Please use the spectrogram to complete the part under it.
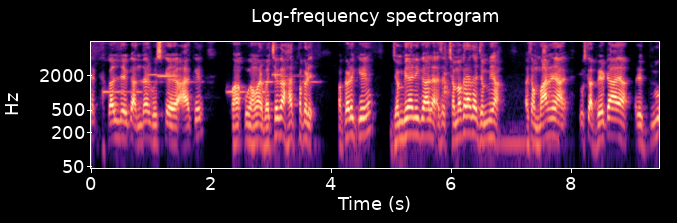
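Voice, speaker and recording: A man's voice: fairly high pitch, a little mellow, a little hiss or hum. An older man with a Hyderabadi accent, vividly recounting events in a news interview. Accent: Hyderabadi Hindi. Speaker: interviewee, family member. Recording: slightly dull, lo-fi sound.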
